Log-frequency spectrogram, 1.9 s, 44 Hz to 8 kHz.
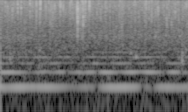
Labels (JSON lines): {"label": "biophony, midshipman", "recorder": "SoundTrap 500"}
